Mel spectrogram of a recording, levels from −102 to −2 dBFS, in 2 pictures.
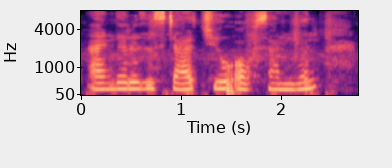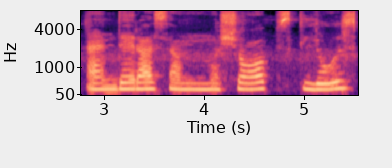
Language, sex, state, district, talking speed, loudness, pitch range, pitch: English, female, Karnataka, Bangalore, 140 wpm, -16 LUFS, 210-235 Hz, 220 Hz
